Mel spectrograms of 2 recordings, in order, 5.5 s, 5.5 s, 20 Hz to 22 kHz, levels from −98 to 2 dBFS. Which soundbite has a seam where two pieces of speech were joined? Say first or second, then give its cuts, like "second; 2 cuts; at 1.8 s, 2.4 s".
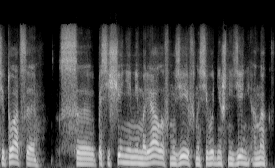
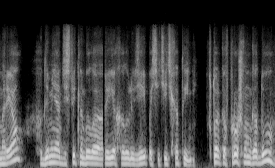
second; 1 cut; at 2.0 s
